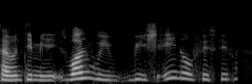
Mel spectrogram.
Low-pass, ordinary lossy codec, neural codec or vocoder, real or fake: 7.2 kHz; Opus, 16 kbps; none; real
